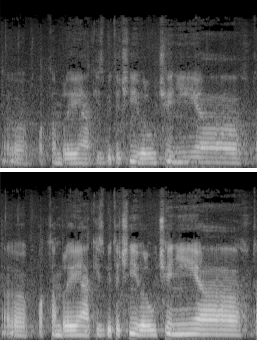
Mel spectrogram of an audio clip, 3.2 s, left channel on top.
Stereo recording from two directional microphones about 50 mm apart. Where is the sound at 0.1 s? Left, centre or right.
Right.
